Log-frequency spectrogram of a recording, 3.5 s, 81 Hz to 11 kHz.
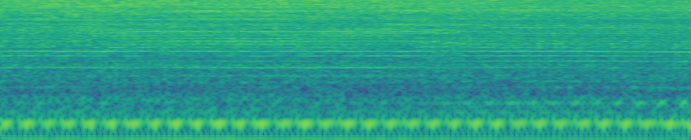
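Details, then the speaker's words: K24-swapped car with TSX hydraulic power steering pump on 6 AN lines both sides: loud, steady low hum with constant whine over the engine, then abrupt cut-off; owner suspects larger 8 AN lines might quiet it. Power steering pump whine. "So I got the tucked fuel line done and hydraulic power steering working, crazy loud."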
